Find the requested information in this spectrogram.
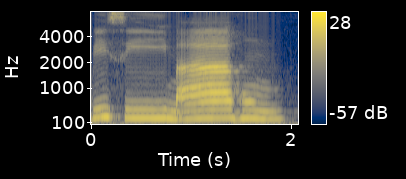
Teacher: سین کے نیچے زیر ہے، ساتھ یا ساکن ہے تو سین کو بھی ہم نے لمبا پڑھا، میم کے اوپر کھڑا زبر ہے اس لیے اس کو بھی لمبا پڑھا۔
